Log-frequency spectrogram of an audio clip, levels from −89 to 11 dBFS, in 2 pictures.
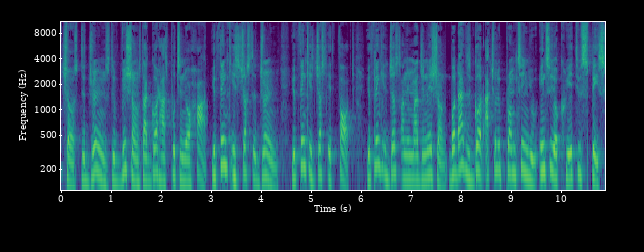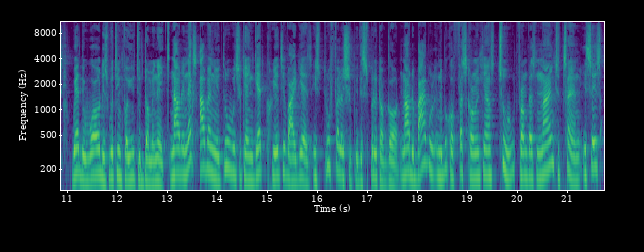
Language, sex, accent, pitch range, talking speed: English, male, Nigerian, 140-175 Hz, 235 wpm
